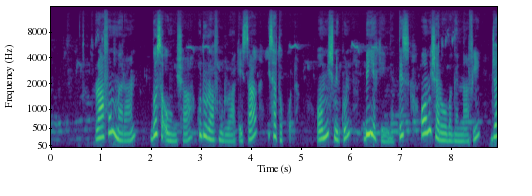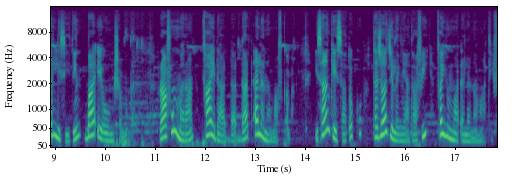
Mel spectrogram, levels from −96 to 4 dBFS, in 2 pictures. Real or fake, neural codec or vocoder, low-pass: real; none; 14.4 kHz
